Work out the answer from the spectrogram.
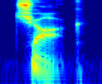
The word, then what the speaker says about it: chalk: You know, just like the words talk or walk, you don't hear the L in those either, do you? Same thing. It's pronounced chalk.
